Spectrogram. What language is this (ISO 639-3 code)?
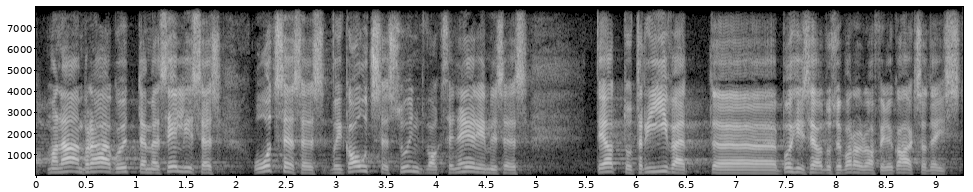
est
